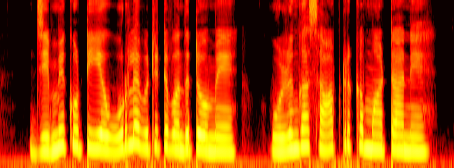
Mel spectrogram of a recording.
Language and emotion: Tamil, sad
